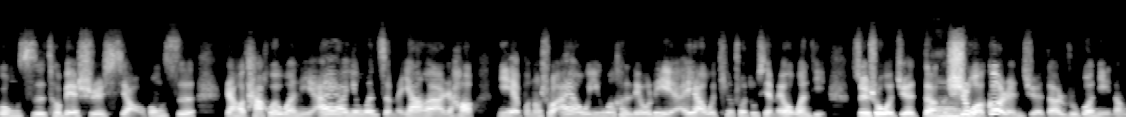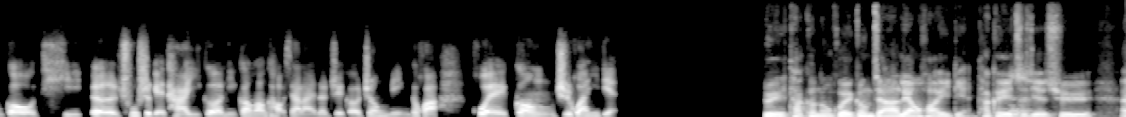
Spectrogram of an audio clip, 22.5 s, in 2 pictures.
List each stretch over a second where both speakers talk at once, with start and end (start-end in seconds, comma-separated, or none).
none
